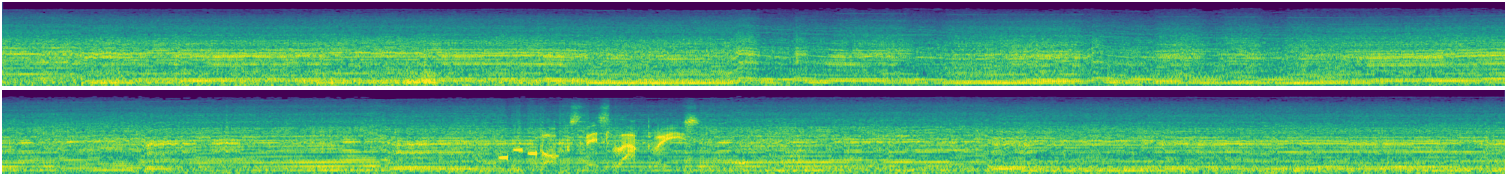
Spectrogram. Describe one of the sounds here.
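A racing car engine screams at high revs, dropping in pitch as it brakes for corners and rising again as it speeds up.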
